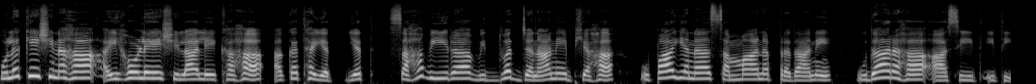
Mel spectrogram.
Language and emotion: Sanskrit, neutral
